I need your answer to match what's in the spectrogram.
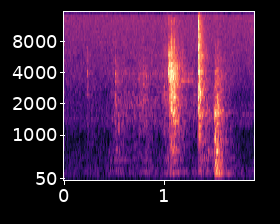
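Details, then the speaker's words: Dell Inspiron 530 desktop at power-on in a quiet room: three sharp, light clicks about a third of a second apart with the hard drive light solid. The owner suspects a failed hard drive; two drives are installed. "think the hard drive has finally failed then. The hard drive light is just solid. See if we can hear it click again."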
